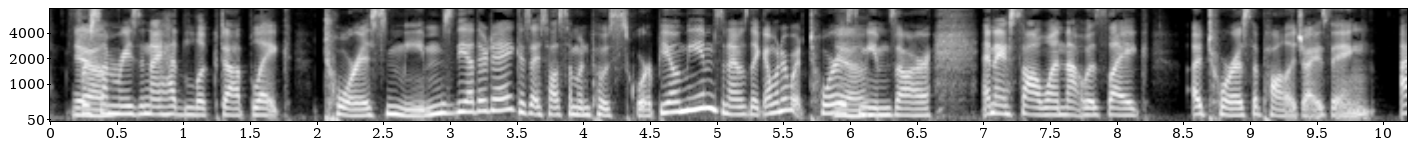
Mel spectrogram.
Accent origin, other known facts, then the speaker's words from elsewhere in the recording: Northern California, United States; also born or lived in Chicago; I'm 25. I'm from Northern California. Born in Chicago, but raised in NorCal.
